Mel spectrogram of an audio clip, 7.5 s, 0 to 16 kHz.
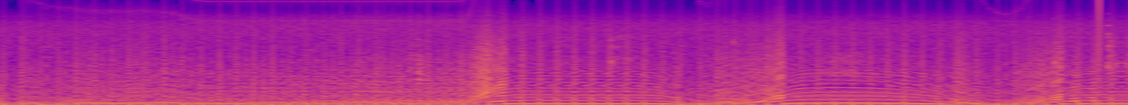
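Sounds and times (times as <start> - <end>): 
synthesizer with adjustable dials mimicking a Corvette sports car engine revving: 0.0 - 7.5.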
